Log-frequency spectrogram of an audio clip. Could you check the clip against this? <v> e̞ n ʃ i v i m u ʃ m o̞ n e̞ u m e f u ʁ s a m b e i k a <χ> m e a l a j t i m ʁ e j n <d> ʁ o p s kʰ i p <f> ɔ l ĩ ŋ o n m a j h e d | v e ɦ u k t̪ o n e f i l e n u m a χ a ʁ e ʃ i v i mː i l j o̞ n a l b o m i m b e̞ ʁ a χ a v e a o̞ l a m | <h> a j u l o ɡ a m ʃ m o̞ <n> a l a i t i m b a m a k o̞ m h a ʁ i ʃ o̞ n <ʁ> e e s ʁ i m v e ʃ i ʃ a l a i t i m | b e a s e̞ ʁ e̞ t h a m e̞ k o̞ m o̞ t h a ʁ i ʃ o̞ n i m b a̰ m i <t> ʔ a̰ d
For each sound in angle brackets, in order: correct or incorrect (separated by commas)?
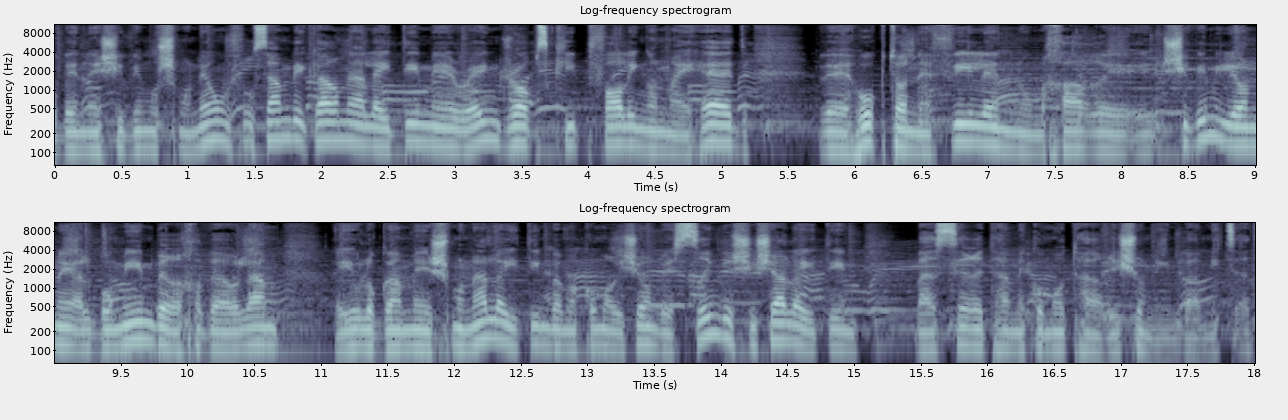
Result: incorrect, incorrect, correct, correct, correct, correct, incorrect, incorrect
